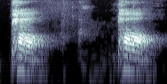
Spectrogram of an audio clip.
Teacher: 아예 막은 자리를 일시에 터뜨린다. 한 번에 터뜨린다. 이런 걸 뭐라 그러냐면 파열음 터뜨리는 소리라고 얘기합니다. 비읍은 터뜨리는 소리입니다.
